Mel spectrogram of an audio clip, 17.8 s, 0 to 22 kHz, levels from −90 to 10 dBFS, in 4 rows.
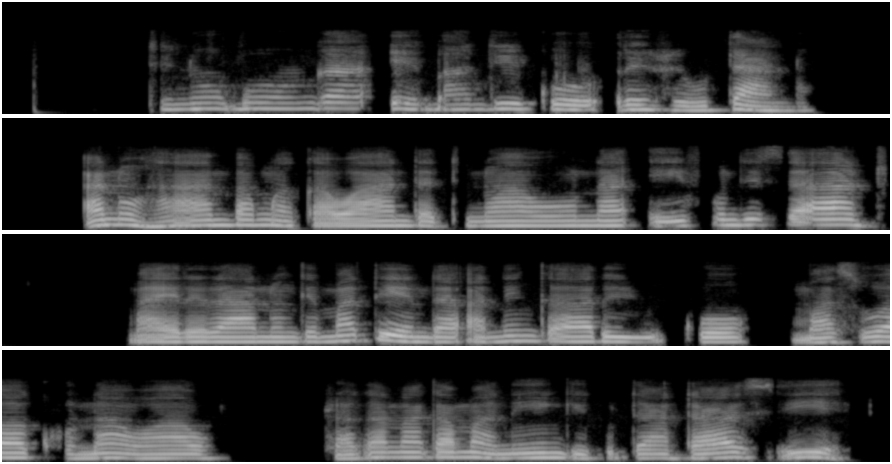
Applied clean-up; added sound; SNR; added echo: none; none; none; none.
